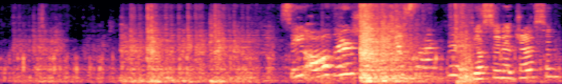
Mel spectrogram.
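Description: Metal utensils clink and scrape against a pan.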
